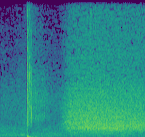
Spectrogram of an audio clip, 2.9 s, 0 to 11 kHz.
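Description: A sharp wooden crack of a bat squaring up a line drive in MLB 23, a single loud hit followed by rising crowd noise that swells and holds steady.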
